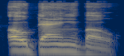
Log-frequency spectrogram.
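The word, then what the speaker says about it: Odeyingbo: How you say it? Dangbo. Oh, Dangbo.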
